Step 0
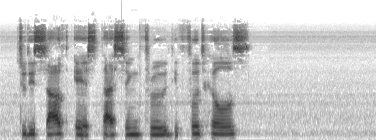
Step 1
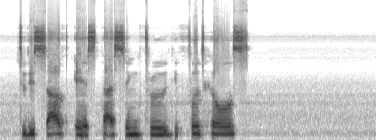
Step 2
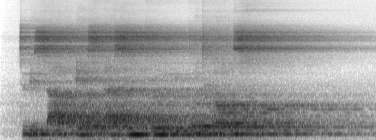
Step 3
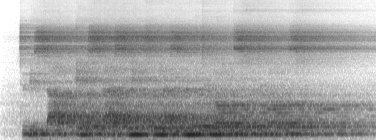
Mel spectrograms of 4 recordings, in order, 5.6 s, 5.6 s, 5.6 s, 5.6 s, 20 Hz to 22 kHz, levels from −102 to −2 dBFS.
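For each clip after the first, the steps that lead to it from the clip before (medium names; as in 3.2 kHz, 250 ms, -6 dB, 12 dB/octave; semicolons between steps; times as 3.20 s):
local Wiener filter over 15 samples; dynamic bell 2.4 kHz, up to -7 dB, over -49 dBFS, Q 2.1; peak limiter -20 dBFS, peak gain reduction 10.5 dB; trim +4.5 dB
level rider gain up to 4.5 dB; bit crusher 11-bit; plate-style reverb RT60 4.7 s, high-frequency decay 0.75×, DRR -9.5 dB; trim -7.5 dB
delay 832 ms -3 dB; trim -7 dB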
